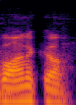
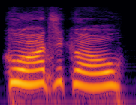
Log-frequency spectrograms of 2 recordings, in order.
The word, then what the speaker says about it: Quantico: Quantico. Quantico. I love that word. Quantico. Quantico. Quantico. Sorry. No, you're you're tired and you're having a moment. I'm just letting you do it. Quantico.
